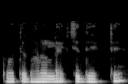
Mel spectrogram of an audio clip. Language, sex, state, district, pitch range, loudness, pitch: Bengali, male, West Bengal, Malda, 130-135 Hz, -15 LUFS, 130 Hz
